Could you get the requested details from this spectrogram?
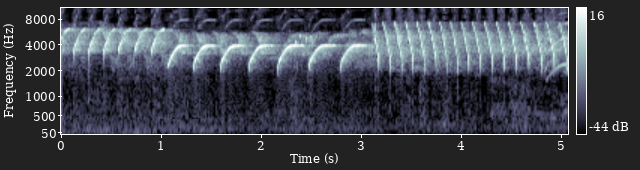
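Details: Canary singing a loud, fast song: rapid series of downward-sweeping whistled notes, then a quicker, higher trill of repeated short notes, clean and continuous with no other sounds.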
